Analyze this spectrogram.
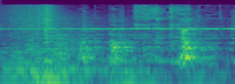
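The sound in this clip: A dog barks a few times amid the chaos of a home kitchen fire, short yelping barks with a piercing smoke alarm tone holding steady underneath throughout.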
